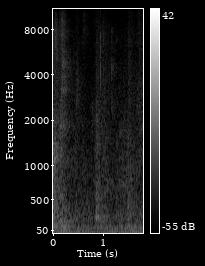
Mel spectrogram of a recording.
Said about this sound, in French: Ça va être le moment où elle va fermer la porte.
